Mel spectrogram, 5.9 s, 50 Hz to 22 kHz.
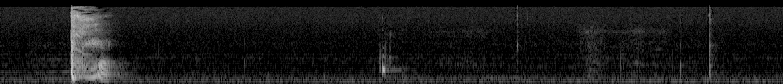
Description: My newest baby girl, just 7 hours old, funny sneeze.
